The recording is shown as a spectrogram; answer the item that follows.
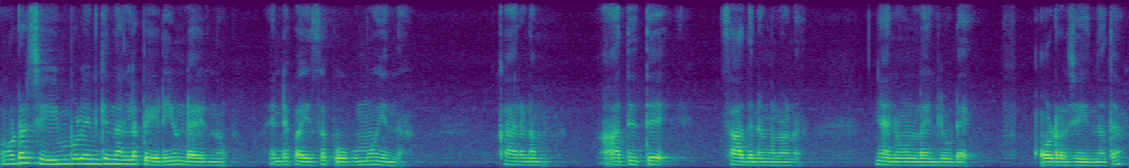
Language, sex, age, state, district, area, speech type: Malayalam, female, 45-60, Kerala, Palakkad, rural, spontaneous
